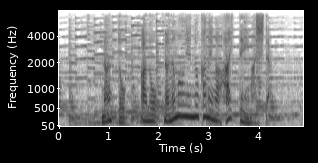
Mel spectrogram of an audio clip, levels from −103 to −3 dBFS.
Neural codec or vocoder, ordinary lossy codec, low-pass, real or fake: none; none; 7.2 kHz; real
